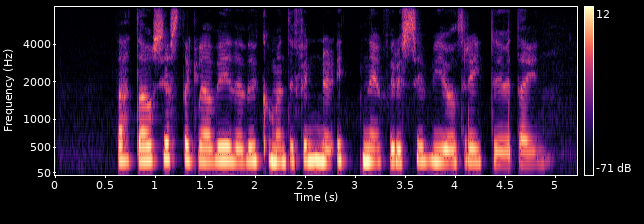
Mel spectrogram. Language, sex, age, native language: Icelandic, female, 18-19, Icelandic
